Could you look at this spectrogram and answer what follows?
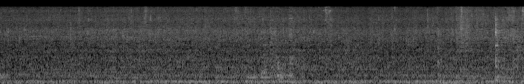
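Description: Crab pieces fry in hot oil for a crab curry, giving a steady, dense sizzle that runs close and continuous throughout with no talking.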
